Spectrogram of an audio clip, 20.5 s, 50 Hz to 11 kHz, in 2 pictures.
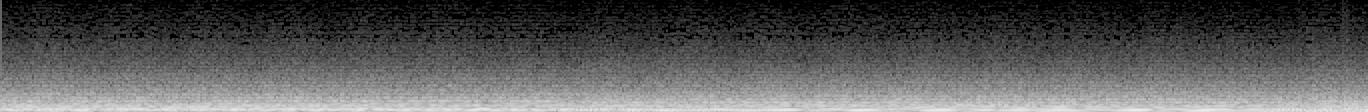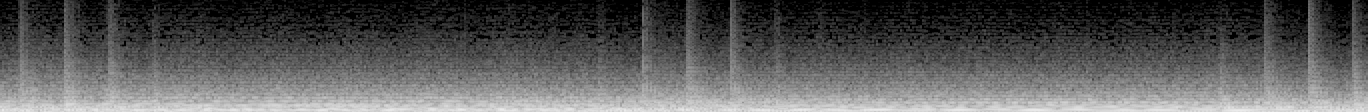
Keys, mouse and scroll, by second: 0.4 s, 1.9 e, 8.4 e, 11.2 e.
